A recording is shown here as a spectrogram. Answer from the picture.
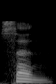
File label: "sern3", taiwanese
